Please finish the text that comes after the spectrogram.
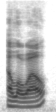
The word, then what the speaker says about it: Lol: And she goes, "Lol." And I go, "It's pronounced LOL.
